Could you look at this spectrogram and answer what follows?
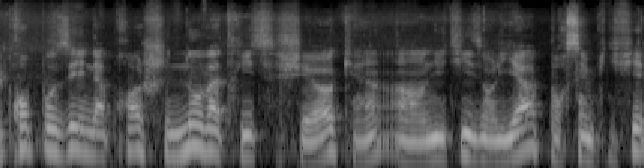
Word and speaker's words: OAK: Aujourd'hui, nous avons un invité de marque, Nicolas Pazzetti, CEO de Hawk, qui signifie One of a Kind. Est-ce que j'ai bien prononcé tout ça ?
